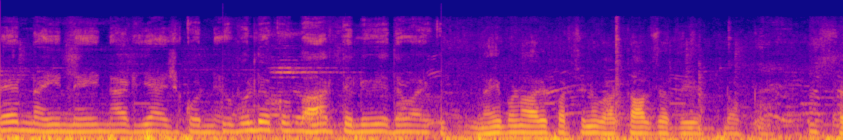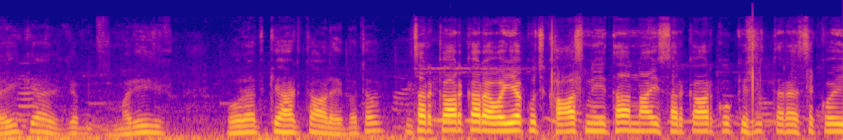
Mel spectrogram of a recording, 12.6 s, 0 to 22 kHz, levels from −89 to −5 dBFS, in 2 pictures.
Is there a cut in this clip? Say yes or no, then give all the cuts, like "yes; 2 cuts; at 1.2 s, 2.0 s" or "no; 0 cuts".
yes; 4 cuts; at 1.7 s, 3.4 s, 6.1 s, 9.4 s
